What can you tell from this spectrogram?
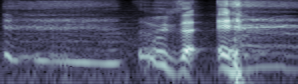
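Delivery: a high, breathless cackle; high wheezing laugh. Real, not acted. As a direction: crack up high. Laughs at the clip.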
